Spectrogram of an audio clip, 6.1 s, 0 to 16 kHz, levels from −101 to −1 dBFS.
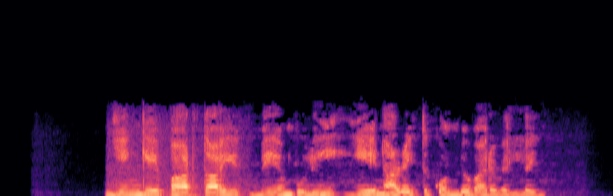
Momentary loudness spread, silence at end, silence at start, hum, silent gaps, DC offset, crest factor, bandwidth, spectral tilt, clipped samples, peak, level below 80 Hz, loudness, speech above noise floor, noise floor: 12 LU; 0.7 s; 1.05 s; none; none; under 0.1%; 18 dB; 7.6 kHz; -5 dB/octave; under 0.1%; -2 dBFS; -62 dBFS; -20 LUFS; 63 dB; -82 dBFS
